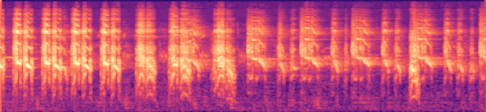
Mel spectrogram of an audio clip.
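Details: Grey francolin calling with rapid, harsh repeated notes that start regular and loud, then become fainter, more overlapping and uneven, with a few sharper notes near the end.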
